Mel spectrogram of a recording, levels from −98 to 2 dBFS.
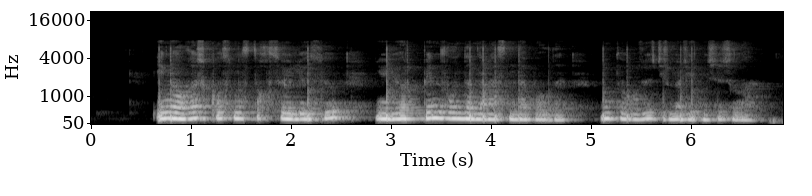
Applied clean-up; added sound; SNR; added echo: none; none; none; reverberation time 0.7 s.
